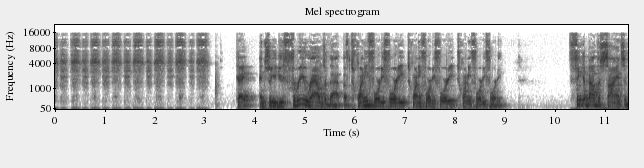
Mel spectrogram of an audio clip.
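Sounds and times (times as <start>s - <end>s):
rapid rhythmic breathing from a breathing exercise of short small-circle breaths: 0.0s - 3.2s
speech: 3.6s - 9.1s, 10.4s - 11.4s.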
